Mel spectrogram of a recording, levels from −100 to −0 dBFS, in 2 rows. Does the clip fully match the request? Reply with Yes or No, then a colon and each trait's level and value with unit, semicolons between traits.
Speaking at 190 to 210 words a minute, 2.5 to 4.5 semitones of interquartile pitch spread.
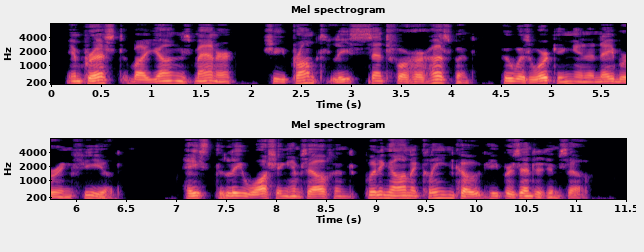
No: average, 150 wpm; average, 3.5 semitones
